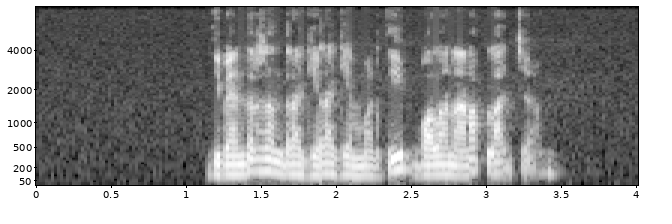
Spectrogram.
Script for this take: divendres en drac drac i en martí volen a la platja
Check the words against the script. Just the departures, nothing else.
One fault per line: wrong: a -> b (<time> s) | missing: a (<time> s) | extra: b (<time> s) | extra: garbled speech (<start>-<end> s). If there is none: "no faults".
no faults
